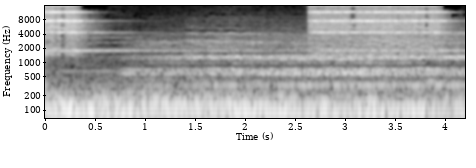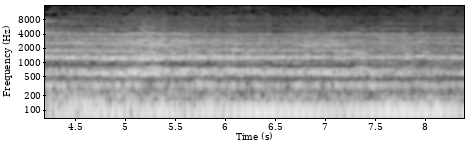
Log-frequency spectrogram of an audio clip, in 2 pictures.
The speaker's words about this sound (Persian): چند دقیقه طاقت فرسای دیگه گذشت تا در نهایت زنگ خانه به صدا در اومد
